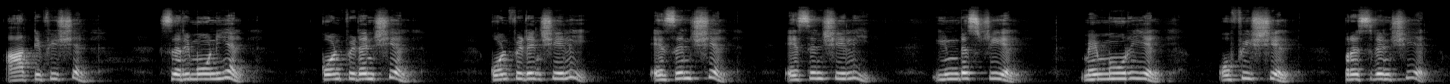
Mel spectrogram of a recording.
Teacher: words ending in IAL, IALLY have the primary accent on the syllable preceding the suffix.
